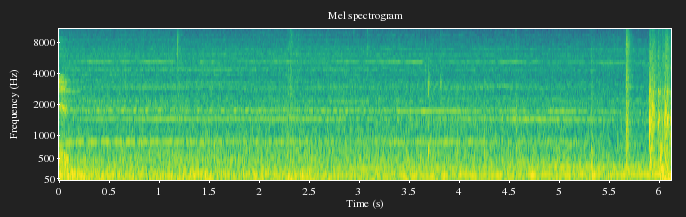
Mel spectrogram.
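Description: Electric slide-out motor of a travel trailer running steadily as it draws the slide room in. Near the end the first clicks of the motor's clutch come in, the sign that the room has reached all the way in.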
